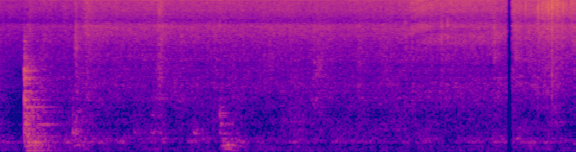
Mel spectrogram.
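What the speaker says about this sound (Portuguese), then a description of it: "Aqui eu vou deixar essa carne dourar." Meat browns in oil in a cooking pot, giving a faint, steady sizzle and hiss with a few soft stirring scrapes and utensil knocks.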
